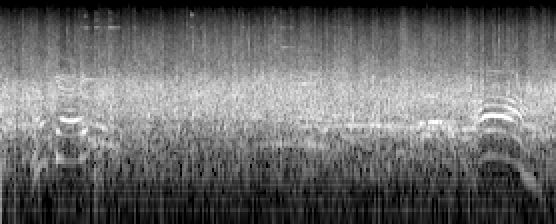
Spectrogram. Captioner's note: audience claps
